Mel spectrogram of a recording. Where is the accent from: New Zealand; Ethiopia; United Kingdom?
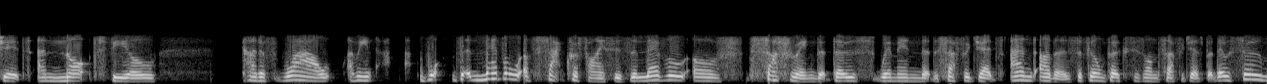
Ethiopia; moved away; I was born and brought up in Ethiopia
